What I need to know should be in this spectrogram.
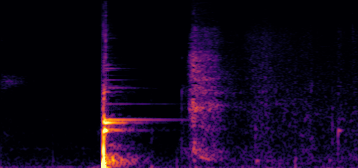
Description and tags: Spade Hitting Head
A spade hitting someones head.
